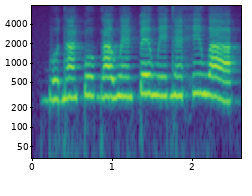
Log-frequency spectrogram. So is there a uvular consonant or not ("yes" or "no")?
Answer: no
